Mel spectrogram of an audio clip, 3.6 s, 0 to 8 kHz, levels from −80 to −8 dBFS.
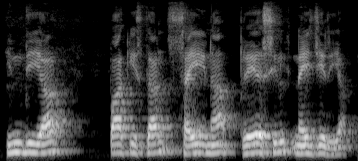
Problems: background sounds at intervals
